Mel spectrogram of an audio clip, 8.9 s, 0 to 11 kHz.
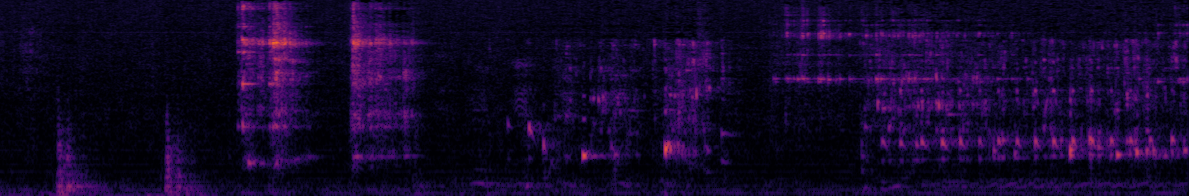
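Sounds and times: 
dull knocks: 0.4 - 1.6
bright clinks of glass: 1.8 - 3.2, 4.3 - 8.9
scotch glugging as it is poured into a glass: 4.0 - 8.9.

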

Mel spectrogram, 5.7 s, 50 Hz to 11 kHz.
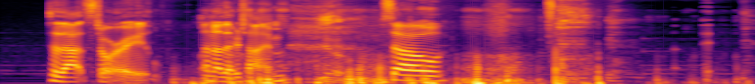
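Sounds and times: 
speech: 0.4 - 3.4
throat noises: 1.1 - 5.6
person coughing: 4.1 - 4.9.

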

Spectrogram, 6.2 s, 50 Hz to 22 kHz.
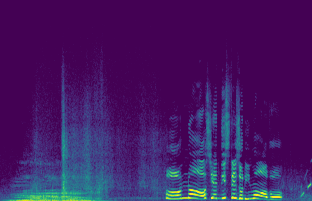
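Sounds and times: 
polar bear growling on a snow bridge: 0.0 - 3.4
speech: 4.1 - 5.8.

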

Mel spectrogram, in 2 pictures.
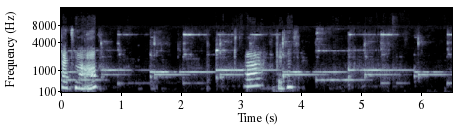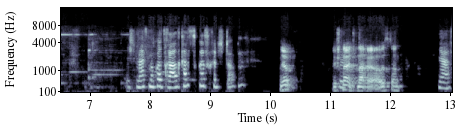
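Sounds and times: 
speech: 0.0 - 1.1, 3.1 - 4.1, 7.6 - 10.5, 11.1 - 13.0
mobile phone ringtone playing an electronic melody: 0.0 - 8.4.

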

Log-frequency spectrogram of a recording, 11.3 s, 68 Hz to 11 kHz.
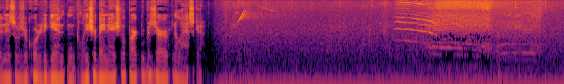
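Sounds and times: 
speech: 0.0 - 4.2, 4.8 - 5.0
steady hissing underwater background: 4.4 - 11.2
killer whale calling underwater: 7.7 - 11.0.

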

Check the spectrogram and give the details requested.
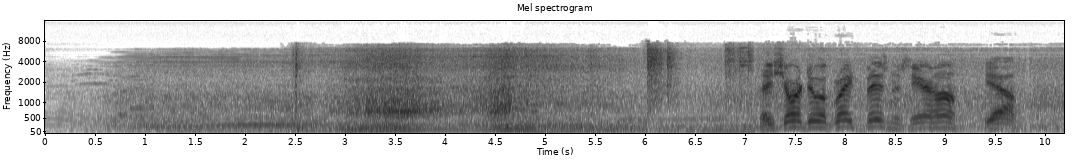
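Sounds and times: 
car engines running at a service station car wash: 0.0 - 10.1
speech: 7.2 - 9.8.

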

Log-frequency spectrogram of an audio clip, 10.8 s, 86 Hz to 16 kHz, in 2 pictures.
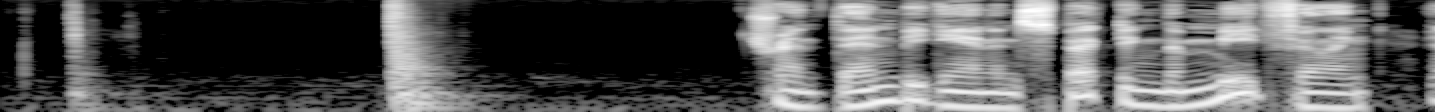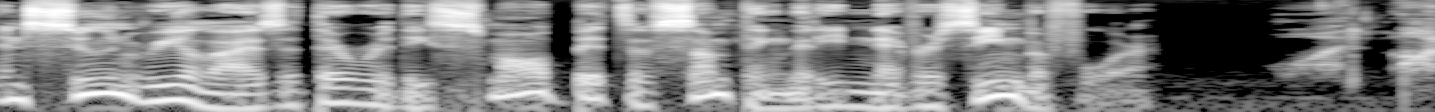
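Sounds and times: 
bedroom door slamming shut: 0.2 - 0.7, 1.4 - 2.2
speech: 2.9 - 9.8.

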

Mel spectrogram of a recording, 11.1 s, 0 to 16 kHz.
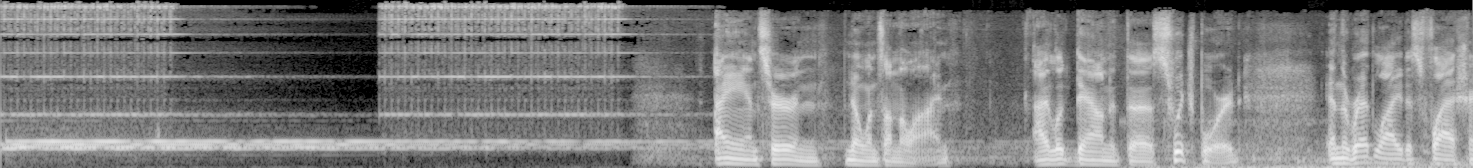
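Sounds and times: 
telephone ringing with electronic trill in a soundproofed building: 0.0 - 5.7
speech: 5.4 - 11.0.

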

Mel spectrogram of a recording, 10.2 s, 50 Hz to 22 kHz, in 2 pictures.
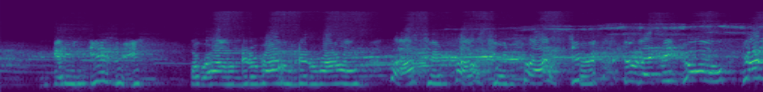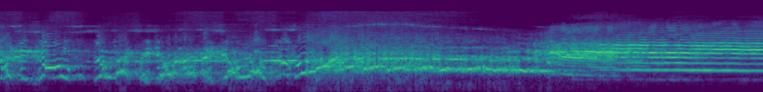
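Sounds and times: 
speech: 0.3 - 7.8
laughter: 2.2 - 4.8
person screaming: 7.0 - 10.1.

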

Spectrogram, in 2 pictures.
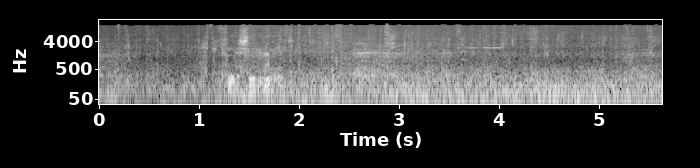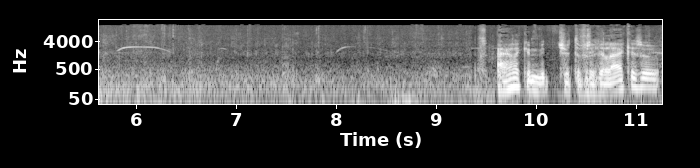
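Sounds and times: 
animal nibbling and grazing on grass: 0.0 - 11.2
speech: 1.3 - 3.0, 9.6 - 11.2
faint bird chirps: 3.6 - 4.1, 5.7 - 7.0, 8.0 - 8.6.

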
